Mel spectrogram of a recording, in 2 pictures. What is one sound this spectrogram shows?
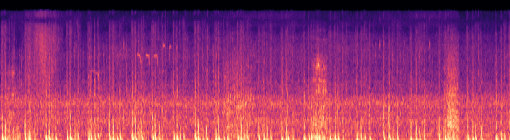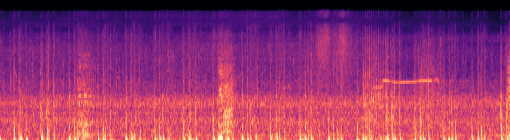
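Horse hooves thud rapidly and steadily on the ground at a gallop.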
